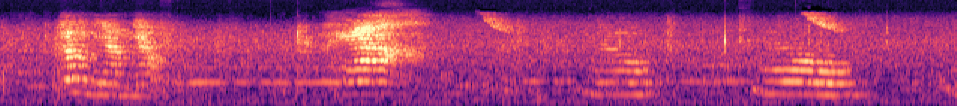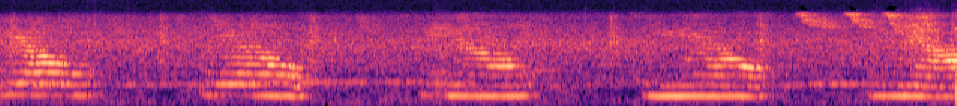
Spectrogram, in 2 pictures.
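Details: Domestic village cats (kucing kampung), several non-pedigree pets named Boba, Amy, Clow and Milent, kept at home in Indonesia, giving a run of about nine drawn-out, bending meows, one every second or so, while people talk softly nearby.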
